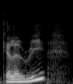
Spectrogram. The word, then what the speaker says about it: Gallery: So Galley hatte es, Gallery, der wird ausgesprochen, Gallery, hatte sich eigentlich als einen Befehl, also alle U-Boot-Jäger sollten U-Boote einfach zerstören.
